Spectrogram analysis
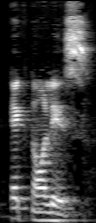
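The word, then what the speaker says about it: acknowledge: ए सी के एन ओ डब्ल्यू एल ई डी जी ई, pronunciation एक्नॉलेज. इन सभी शब्दों में देखिए के पहले सी आया है, इस कंडीशन में सी लेटर साइलेंट रहता है.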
